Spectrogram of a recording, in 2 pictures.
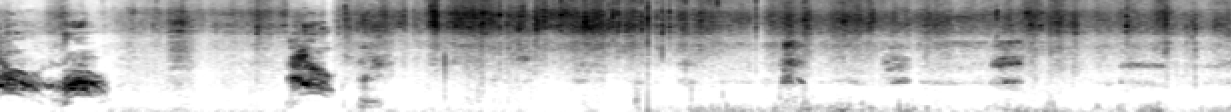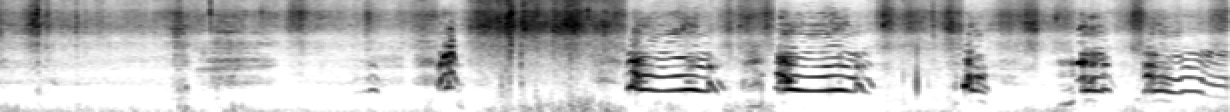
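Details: German Hunting Terrier (Jagdterrier) dog that has found a hedgehog: after several seconds of rustling and scuffling, a run of high, wavering, quavering yelps comes in quick bursts near the end.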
